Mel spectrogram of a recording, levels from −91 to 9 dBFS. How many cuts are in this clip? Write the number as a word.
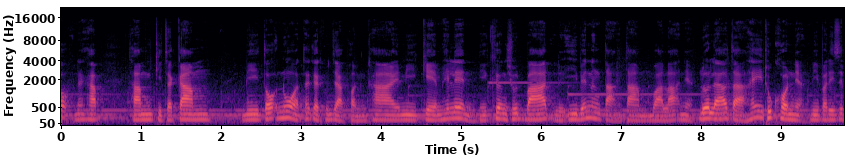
three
